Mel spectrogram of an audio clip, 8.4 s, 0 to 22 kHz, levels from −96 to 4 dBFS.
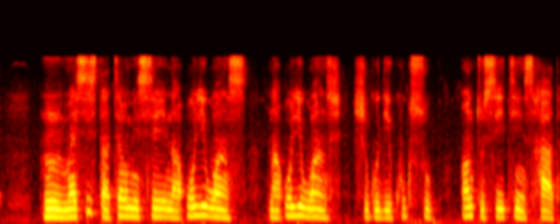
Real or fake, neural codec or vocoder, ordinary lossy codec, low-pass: real; none; none; none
